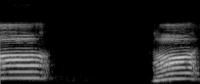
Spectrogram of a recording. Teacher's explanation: یہ بڑی ہا ہے، اقصائے حلق جو حلق کا حصہ ہے سینے والا وہاں سے اس کا مخرج ہے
